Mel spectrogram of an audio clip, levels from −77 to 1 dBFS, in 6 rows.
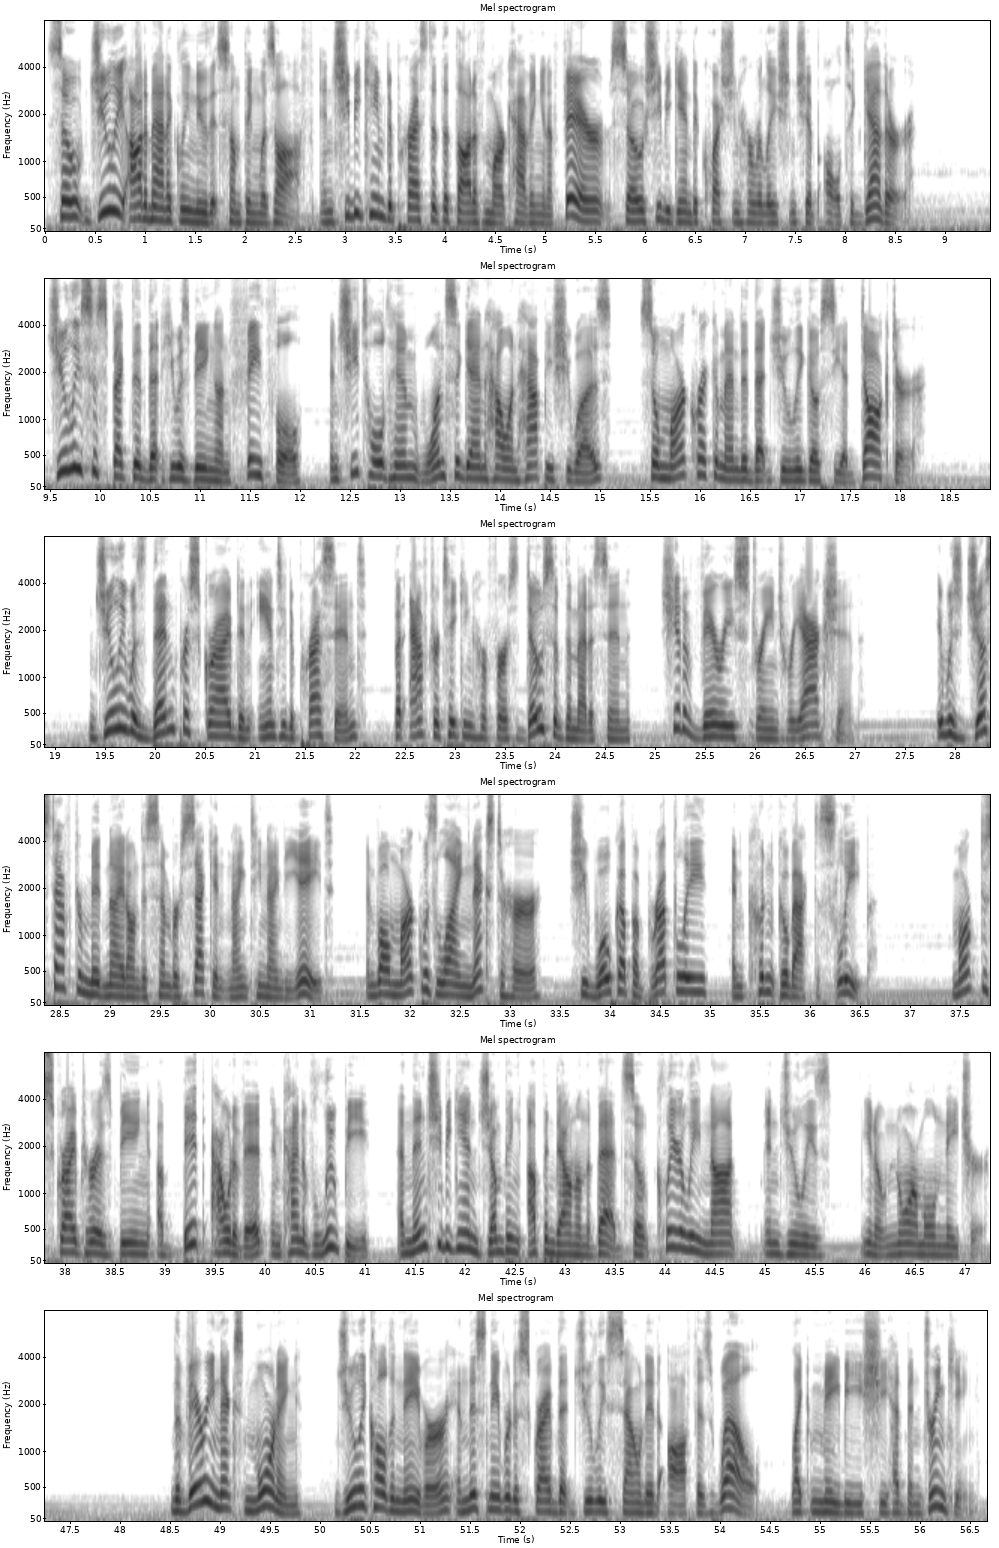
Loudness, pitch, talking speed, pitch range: -21 LUFS, 155 Hz, 170 wpm, 140-180 Hz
